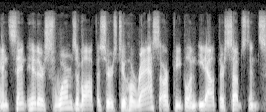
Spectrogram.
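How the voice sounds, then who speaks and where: At a very fast pace, a man speaks in a fairly high pitch. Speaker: political candidate speaking at public comment. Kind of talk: public comment speech at school board meeting. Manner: impassioned.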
